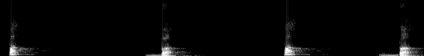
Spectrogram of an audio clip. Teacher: It means there is a closure, there is a contact between the upper lip and lower lip. When you bring both the lips together, that contact or the closure is created. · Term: bilabial sound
